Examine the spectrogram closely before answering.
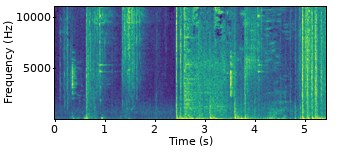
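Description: Gunshots crack in quick bursts, close by.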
